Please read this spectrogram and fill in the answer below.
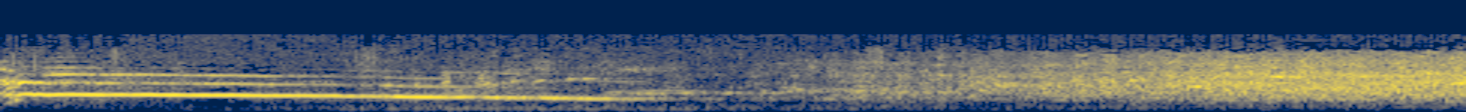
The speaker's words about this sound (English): Boy, that night wind is sure chilly. Sure is.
